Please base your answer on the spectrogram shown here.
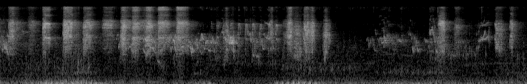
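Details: Budgerigars in Larkana, Sindh, recorded on March 9, 2024, described as going crazy in mating; dense high-pitched chirps and squawky chatter come in rapid bursts, fading midway, then rising again in scratchy warbles.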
